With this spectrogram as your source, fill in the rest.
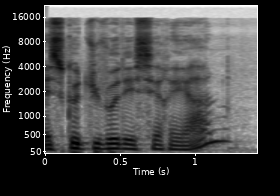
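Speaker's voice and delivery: pitch rising at the end. Speaker demonstrates how to ask a question in French, with rising question intonation. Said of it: "raise a little bit the voice at the end".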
